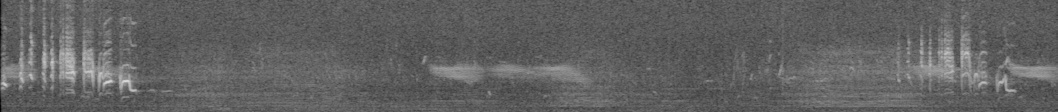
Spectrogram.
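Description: Olivaceous warbler singing on Lesvos, a few faint, scratchy high-pitched song phrases at a distance over a steady background hum, with no voices.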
